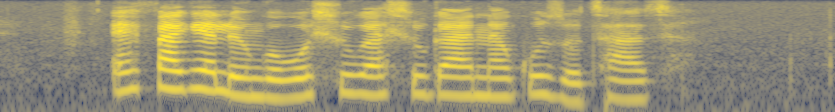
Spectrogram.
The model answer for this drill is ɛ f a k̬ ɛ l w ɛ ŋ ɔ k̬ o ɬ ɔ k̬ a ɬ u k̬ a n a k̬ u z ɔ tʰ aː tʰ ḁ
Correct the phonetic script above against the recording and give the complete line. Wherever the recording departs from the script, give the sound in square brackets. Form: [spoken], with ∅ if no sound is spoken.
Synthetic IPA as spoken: ɛ f a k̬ ɛ l w ɛ ŋ ɔ k̬ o ɬ [u] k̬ a ɬ u k̬ a n a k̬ u z ɔ tʰ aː tʰ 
